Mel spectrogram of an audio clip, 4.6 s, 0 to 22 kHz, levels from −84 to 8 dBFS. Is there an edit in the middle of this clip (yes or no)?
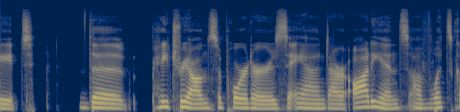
no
